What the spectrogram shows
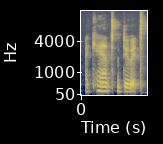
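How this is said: Can't has a short vowel like can. "but American English is can't"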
